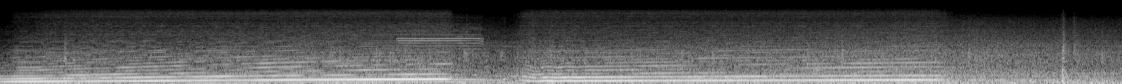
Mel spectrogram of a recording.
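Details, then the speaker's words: 13B rotary-swapped FB Mazda RX-7 on a drive: smooth rising buzz pulls cleanly, drops at a gear change and climbs again with no misfires; healthy under acceleration. "this is starting to become the boring part of rotary life because the car runs it's good it's fun"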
